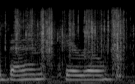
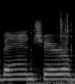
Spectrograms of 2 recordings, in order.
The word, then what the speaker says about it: Banchero: Ban Carol. Ban Carol. Not Berero, but Bero. Kelby White and Kuminga.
